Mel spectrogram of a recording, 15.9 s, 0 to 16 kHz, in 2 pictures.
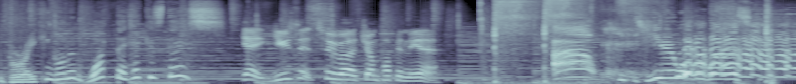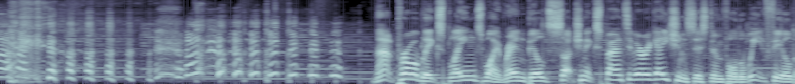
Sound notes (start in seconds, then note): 4.5 click; 4.9 damage noises; 5.5 laughs; 7.7 both laugh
